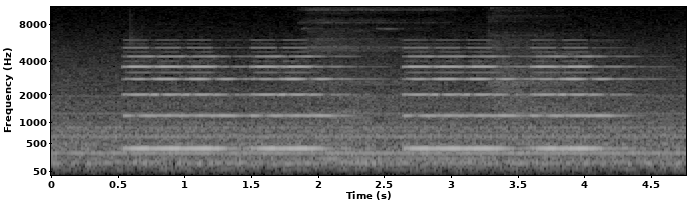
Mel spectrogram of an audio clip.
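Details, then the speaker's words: Intensive care mechanical ventilator sounding a repeating electronic tonal alarm in paired chime bursts; the same alarm can signal different problems, such as a patient disconnection or an oxygen supply issue. Ventilator alarm. "the same noise might sound for different issues and you will need to look at the ventilator to work out what the problem is and what to do"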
